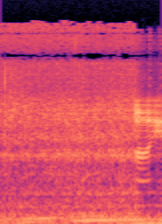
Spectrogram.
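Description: Rumbling low engine drone from a Powerstroke diesel truck fitted with a snow plow, backing up on a snowy lot near a hill, steady and close throughout, with a voice talking over it.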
